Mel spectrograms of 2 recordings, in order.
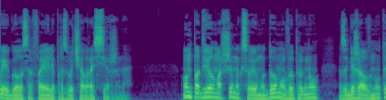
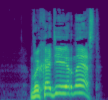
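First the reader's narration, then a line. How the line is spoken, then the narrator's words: Shout. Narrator (Russian): крикнул он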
